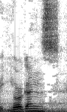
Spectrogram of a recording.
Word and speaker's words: Jergens: My wife likes Jergens or Jorgens. It depends on how you pronounce it. Jergens or Jergens. We call it Jergens.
